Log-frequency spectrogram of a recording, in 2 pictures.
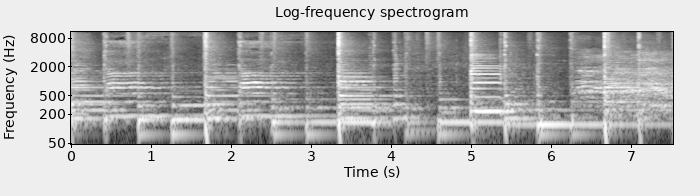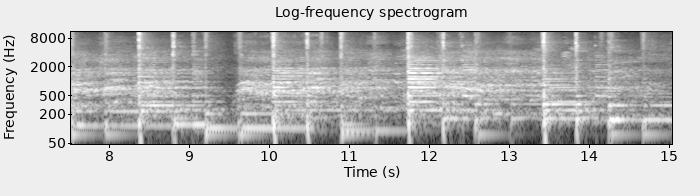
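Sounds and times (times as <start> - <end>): bass guitar: 0.0 - 15.0
drums: 0.0 - 15.0
guitar playing: 0.0 - 15.0
voices singing: 6.3 - 15.0.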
